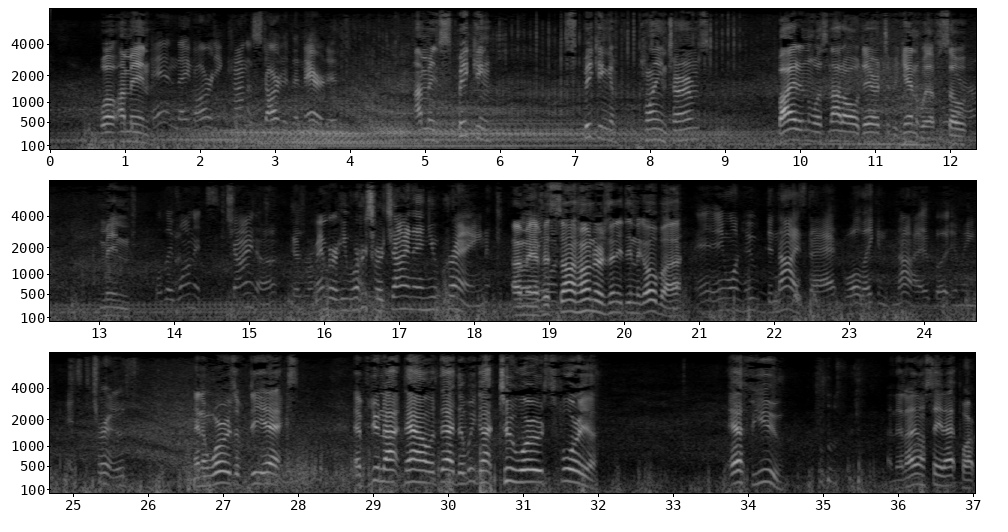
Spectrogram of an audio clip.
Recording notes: Conversation on the beach. From time to time I will record our outings to save our thoughts a latee time.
